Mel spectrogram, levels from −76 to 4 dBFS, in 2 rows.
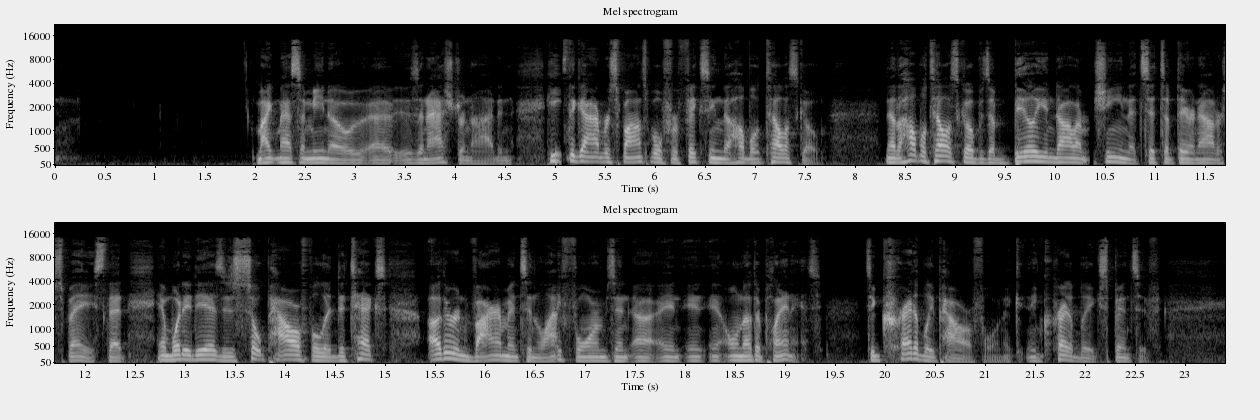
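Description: AAC frame loss with concealment occurs at 3.35, 5.01 to 5.14, 10.29, 14.19, 16.69 and 21.62 s. Gaps of 30 to 100 ms, likely on a low-delay AAC link, are refilled from the last good spectrum. They sound like brief smeared, phasey patches. A spectrogram shows flat blurred vertical bands, and the waveform envelope stops following the syllables.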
